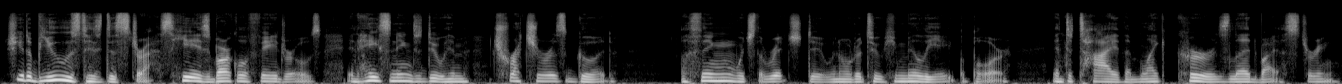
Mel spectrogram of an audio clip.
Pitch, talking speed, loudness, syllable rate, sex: 135 Hz, 150 wpm, -19 LUFS, 4.2 syllables/s, male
